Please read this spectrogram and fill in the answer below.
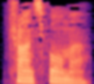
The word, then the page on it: transformer: træns’fɔ:rmər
